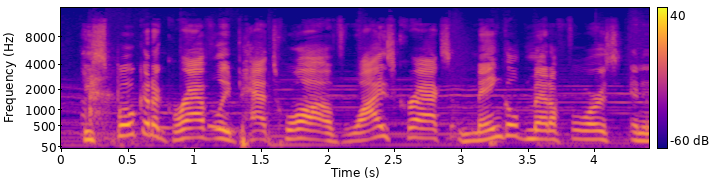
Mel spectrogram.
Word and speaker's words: patois: Patos? Pat? How do you say patois. – That? – Patois. – Patois.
